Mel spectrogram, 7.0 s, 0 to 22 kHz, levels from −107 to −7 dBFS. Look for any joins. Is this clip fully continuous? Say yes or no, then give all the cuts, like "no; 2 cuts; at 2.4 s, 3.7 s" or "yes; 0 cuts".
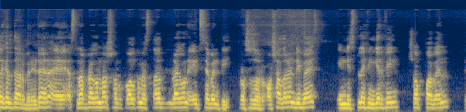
yes; 0 cuts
